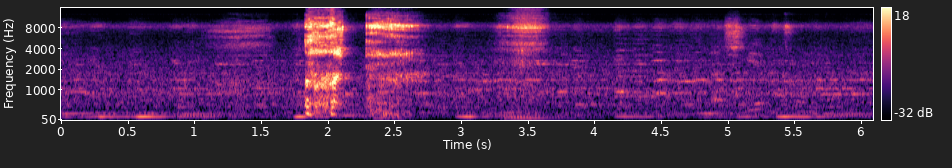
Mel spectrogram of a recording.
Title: Girl coughing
